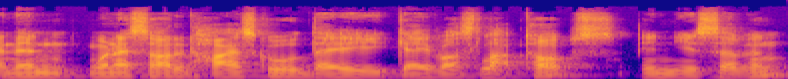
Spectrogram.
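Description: Speaking with an Australian accent at a moderate pace, a man has a medium pitch and fairly even intonation on a very clean recording with a silent background. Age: 20s. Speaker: content creator. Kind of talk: casual chat.

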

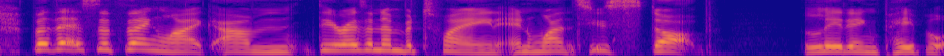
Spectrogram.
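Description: A fairly high-pitched woman with a New Zealand accent, at a fairly quick pace with ordinary pitch variation, in a very clean recording with a silent background. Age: 20s. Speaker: podcast host. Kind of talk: casual interview.

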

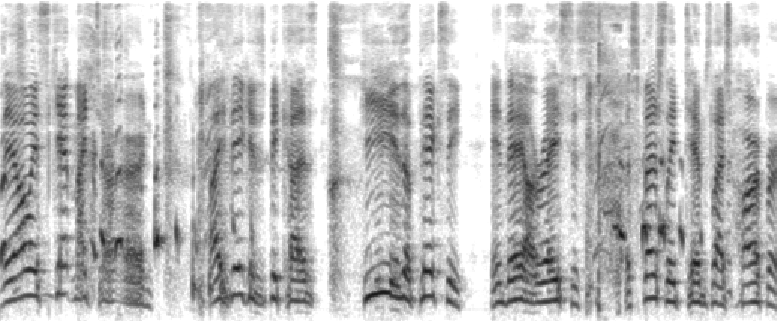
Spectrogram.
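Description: A man uses a put-on character voice, high-pitched with a bright, sharp tone and vocal fry. He speaks slowly, and his pitch swings widely.

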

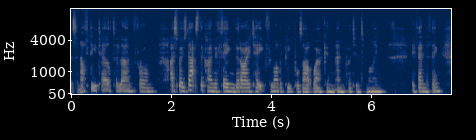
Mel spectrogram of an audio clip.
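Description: The voice is somewhat breathy, with a southern English accent. It moves at a fairly quick pace with ordinary pitch variation. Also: woman, very deep, low pitch for a woman. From London, England. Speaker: teacher and comic artist. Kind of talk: interview conversation. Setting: remote call.

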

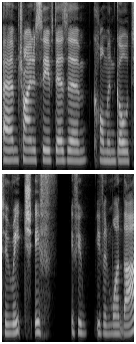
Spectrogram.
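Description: Speaking at a fairly slow pace, a woman with a fairly low pitch keeps a monotone, flat intonation, captured in a very clean recording with a silent background and a dry, close sound with no echo. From China. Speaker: podcast guest giving advice. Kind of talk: casual chat. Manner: halting, with many fillers.

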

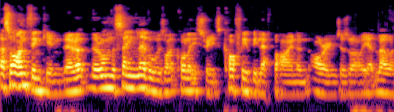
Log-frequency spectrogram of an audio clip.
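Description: A man with a British accent talks at a medium pitch and a fairly quick pace, barely pausing. His pitch moves in an ordinary way. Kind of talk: casual chat.

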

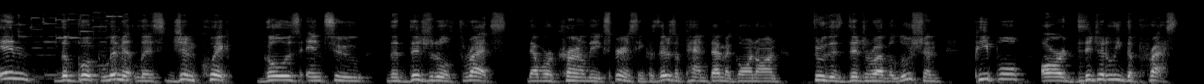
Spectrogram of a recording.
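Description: A man speaks at a moderate pace in a high voice. The recording is very clean, with a silent background. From Dominican Republic, raised in New Jersey and the Bronx. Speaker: entrepreneur. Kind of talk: casual interview. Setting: studio.

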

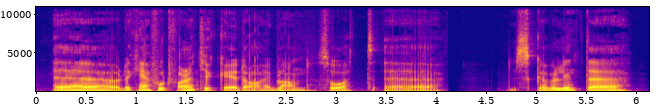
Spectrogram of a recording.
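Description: Vocal fry with very wide pitch swings. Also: man, very deep, low pitch for a man, fairly slow pace. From Småland, Sweden. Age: 30s. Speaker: drag queen and designer. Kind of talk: interview.

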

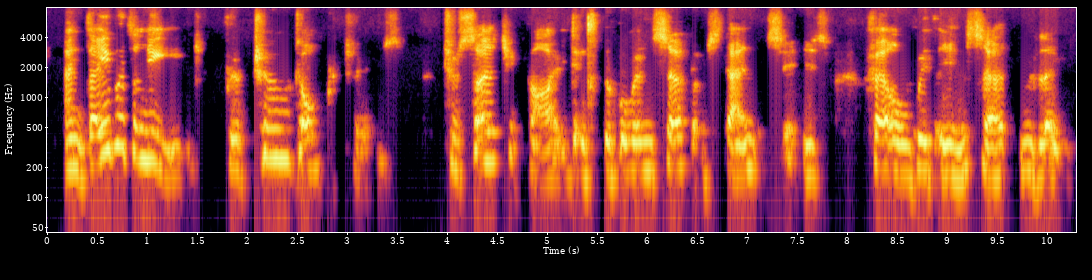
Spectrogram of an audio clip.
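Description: A woman speaks very slowly at a medium pitch, her voice somewhat breathy and swinging very widely in pitch, with a dry, close sound and no echo. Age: 90s. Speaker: abortion rights campaigner. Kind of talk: interview. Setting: remote call.

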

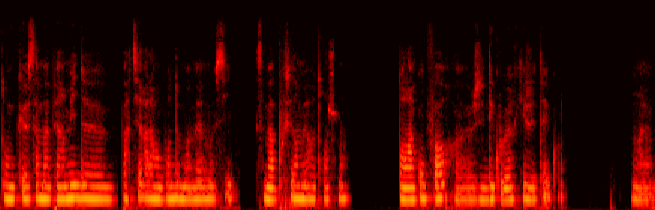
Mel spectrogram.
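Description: A woman speaks at a medium pitch in a dark, mellow tone, her flat, monotone delivery broken by long, frequent pauses. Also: moderate pace. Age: 30s. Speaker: nail technician. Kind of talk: interview.

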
